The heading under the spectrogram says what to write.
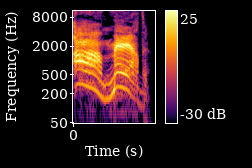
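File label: negative vocalization, French; "Ah merde !"; Demoman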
